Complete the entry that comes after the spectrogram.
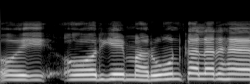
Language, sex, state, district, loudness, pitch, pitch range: Hindi, female, Maharashtra, Mumbai Suburban, -13 LUFS, 230 Hz, 215-245 Hz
